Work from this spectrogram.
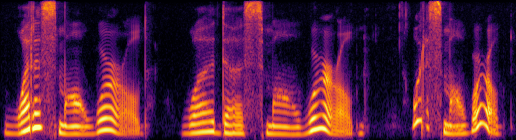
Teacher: the r moving to the l position and you keep making noise the whole time and hold the l so you can hear the l world and you don't have · hold the l so you can hear the l world and you don't have to say duh hold it there in the d position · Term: r to l movement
